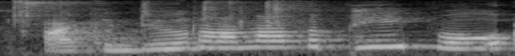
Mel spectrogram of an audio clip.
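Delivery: normal talking voice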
